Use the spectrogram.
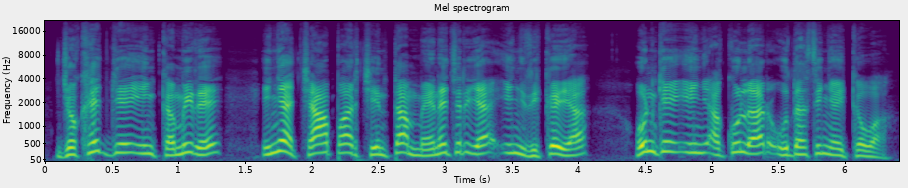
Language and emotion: Santali, angry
